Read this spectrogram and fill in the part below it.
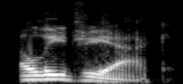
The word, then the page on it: elegiac: American English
